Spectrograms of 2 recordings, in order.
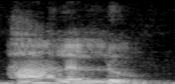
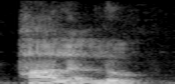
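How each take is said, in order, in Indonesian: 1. Sebuah vokal pendek memisahkan kedua bunyi l. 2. Sebuah vokal pendek memisahkan kedua bunyi l.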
